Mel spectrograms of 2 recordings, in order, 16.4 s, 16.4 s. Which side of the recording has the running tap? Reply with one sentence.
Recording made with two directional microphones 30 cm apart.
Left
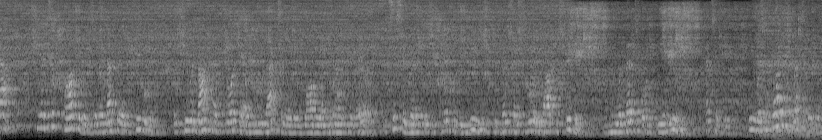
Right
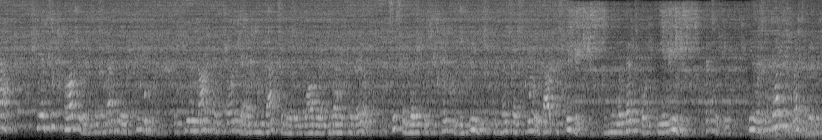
In this clip you hear the running tap on the right.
